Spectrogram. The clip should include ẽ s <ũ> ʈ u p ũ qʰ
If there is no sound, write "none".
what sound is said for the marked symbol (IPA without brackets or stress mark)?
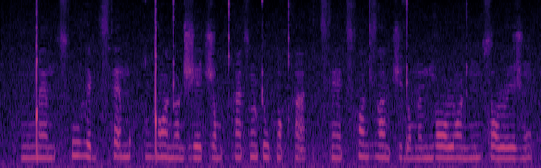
ũ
